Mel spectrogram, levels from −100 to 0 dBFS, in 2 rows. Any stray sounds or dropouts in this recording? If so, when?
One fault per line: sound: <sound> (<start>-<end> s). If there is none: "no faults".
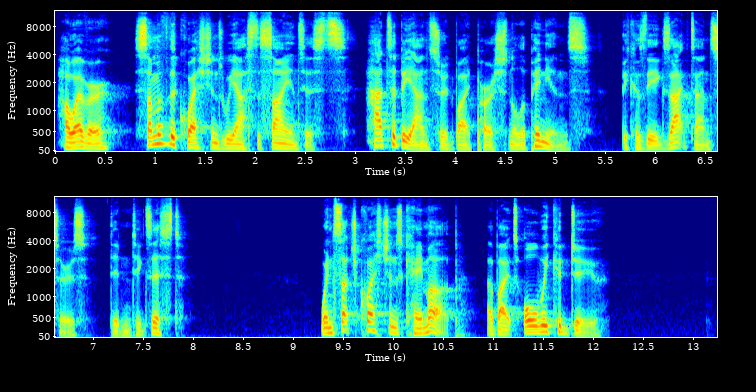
no faults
